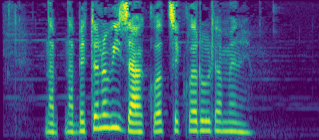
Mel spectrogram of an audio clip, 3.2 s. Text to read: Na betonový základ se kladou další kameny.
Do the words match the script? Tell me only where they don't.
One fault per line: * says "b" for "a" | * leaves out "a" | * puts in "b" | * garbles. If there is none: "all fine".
* puts in "na"
* leaves out "další"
